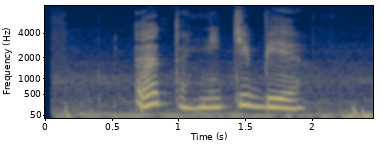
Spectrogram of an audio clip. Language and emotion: Russian, sad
